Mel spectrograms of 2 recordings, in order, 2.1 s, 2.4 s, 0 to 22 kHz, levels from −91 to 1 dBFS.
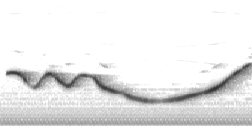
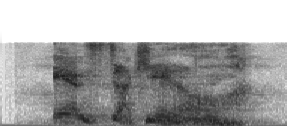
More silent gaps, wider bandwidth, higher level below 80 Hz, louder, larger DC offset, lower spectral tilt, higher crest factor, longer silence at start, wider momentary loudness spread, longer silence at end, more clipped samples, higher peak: neither; second, 2.9 kHz vs 5.4 kHz; second, -80 dBFS vs -30 dBFS; second, -26 LUFS vs -11 LUFS; second, under 0.1% vs 0.8%; first, -6 dB/octave vs -4.5 dB/octave; about the same, 12 dB vs 14 dB; second, 0.05 s vs 0.45 s; first, 12 LU vs 6 LU; second, 0 s vs 0.25 s; neither; second, -14 dBFS vs 0 dBFS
